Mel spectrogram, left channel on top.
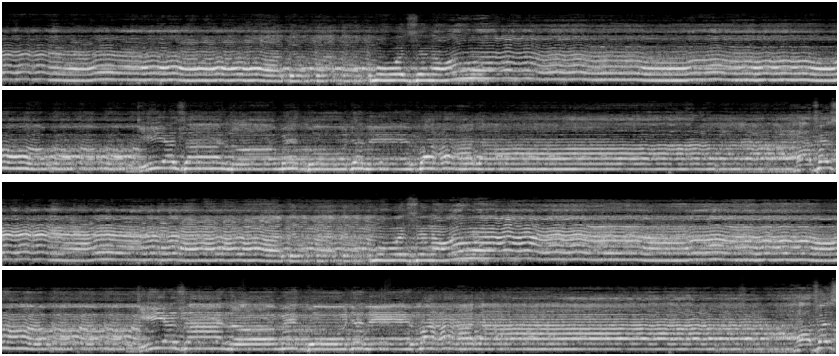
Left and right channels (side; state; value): both; normal; correlation 0.33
